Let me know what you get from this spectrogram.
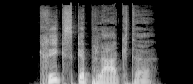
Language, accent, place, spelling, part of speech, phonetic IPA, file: German, Germany, Berlin, kriegsgeplagte, adjective, [ˈkʁiːksɡəˌplaːktə], De-kriegsgeplagte.ogg
- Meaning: inflection of kriegsgeplagt: 1. strong/mixed nominative/accusative feminine singular 2. strong nominative/accusative plural 3. weak nominative all-gender singular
